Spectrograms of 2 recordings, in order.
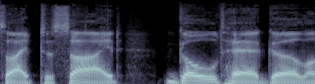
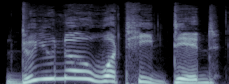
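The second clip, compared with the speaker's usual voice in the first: much higher accusing male voice; accusing young man; 3 dB louder than usual. Acted. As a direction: demand it, accusing. Indian boy challenges them.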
